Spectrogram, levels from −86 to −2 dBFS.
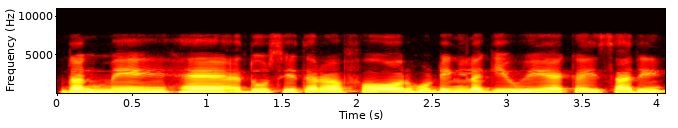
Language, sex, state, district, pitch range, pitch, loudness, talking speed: Hindi, female, Bihar, Vaishali, 215-230 Hz, 220 Hz, -15 LUFS, 190 wpm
